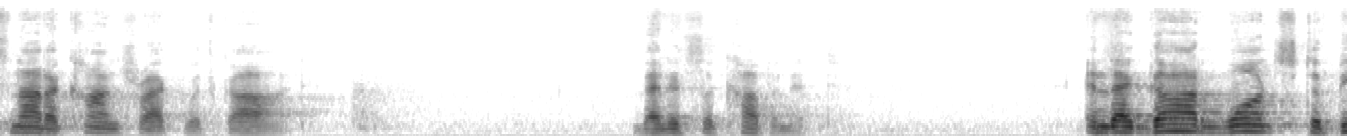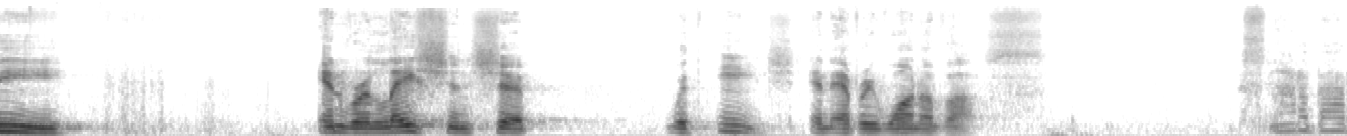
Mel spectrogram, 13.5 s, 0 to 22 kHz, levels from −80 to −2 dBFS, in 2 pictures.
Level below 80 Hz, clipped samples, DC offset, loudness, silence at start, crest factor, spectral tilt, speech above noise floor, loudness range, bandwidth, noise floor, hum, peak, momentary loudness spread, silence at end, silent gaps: -68 dBFS; under 0.1%; under 0.1%; -27 LUFS; 0 s; 24 dB; -7 dB/octave; 42 dB; 13 LU; 19.5 kHz; -68 dBFS; none; -6 dBFS; 23 LU; 0 s; none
